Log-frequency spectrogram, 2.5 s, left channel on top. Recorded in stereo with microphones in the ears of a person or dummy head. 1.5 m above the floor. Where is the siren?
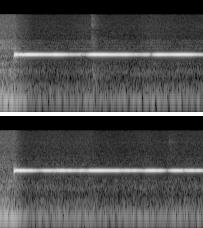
35° right (ahead or behind), 4.5 m; by 2.6 s 5° right (ahead or behind), 5.5 m.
